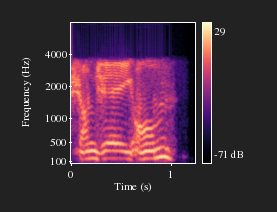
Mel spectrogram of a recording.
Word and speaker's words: Sungjae Im: You got to help me with the pronunciation. Sungjae Im. – Yes.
